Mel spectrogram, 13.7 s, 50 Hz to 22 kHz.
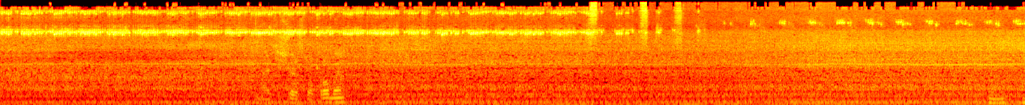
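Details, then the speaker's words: Infiniti FX35 at idle, about 2 minutes after WD-40 on belt dried: thin, high, repeating metallic screech like a bearing, but it is the worn drive (serpentine) belt; belt due for replacement. "Прошло примерно 2 минуты и слышим повторяющийся скрип ремня. А поразительно, что звук похож на звук подшипника, но это скрипит именно ремень его."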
